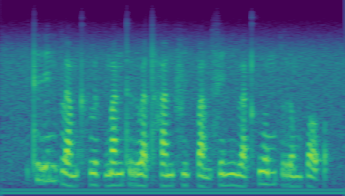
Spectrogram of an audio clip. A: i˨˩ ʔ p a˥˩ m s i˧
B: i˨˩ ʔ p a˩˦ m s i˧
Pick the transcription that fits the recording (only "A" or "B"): B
